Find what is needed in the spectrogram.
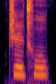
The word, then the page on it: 支出: zhī chū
